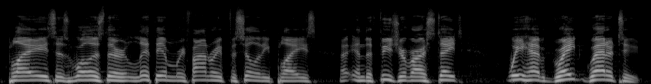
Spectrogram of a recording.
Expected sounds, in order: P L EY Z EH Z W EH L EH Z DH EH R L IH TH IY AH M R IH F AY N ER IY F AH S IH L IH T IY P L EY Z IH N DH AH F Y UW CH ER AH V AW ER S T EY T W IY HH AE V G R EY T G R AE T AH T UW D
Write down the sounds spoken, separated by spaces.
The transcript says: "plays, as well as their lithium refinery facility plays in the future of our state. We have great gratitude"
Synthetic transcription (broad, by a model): P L EY Z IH Z W EH L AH Z DH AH R L IH TH IY AH M R IH F AY N ER IY F AH S IH L IH T IY P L EY Z IH N DH AH F Y UW CH ER AH V AW ER S T EY T W IY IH V G R EY T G R AE T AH T UW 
